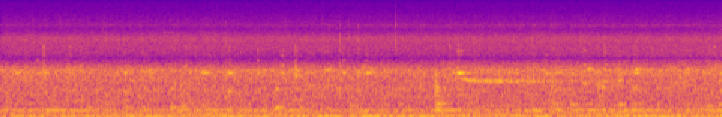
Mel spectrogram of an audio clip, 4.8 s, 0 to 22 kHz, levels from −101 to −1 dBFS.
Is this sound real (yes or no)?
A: no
